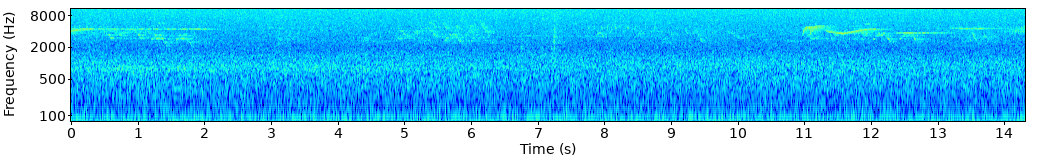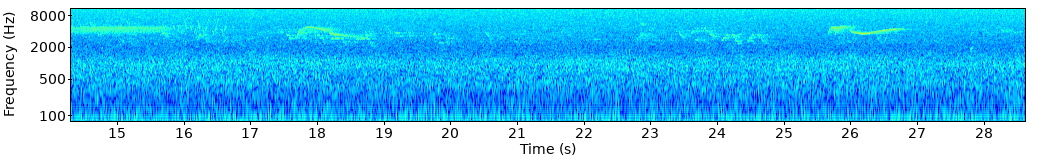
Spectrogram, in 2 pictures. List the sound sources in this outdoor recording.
White-throated Sparrow, Veery, Chestnut-sided Warbler, Eastern Wood-Pewee, Pine Warbler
